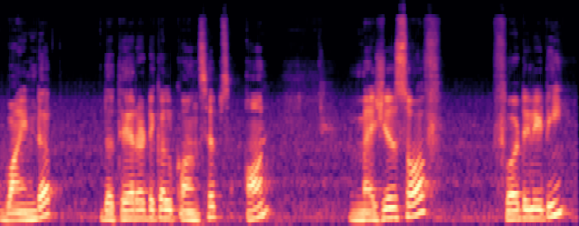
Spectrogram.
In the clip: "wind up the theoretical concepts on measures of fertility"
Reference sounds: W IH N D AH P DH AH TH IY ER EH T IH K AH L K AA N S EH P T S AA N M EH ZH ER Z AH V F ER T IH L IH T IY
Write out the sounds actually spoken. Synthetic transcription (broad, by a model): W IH N D AH P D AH T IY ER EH T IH K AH L K AA N S EH P T S AA N M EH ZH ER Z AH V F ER T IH L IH T IY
